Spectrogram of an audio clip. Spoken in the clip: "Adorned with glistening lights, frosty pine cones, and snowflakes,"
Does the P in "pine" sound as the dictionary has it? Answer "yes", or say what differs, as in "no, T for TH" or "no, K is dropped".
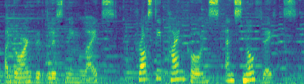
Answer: yes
